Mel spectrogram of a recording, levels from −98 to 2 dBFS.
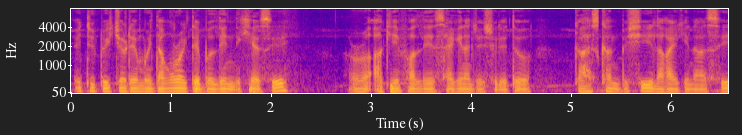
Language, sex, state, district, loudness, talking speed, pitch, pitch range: Nagamese, male, Nagaland, Dimapur, -20 LUFS, 190 wpm, 95 Hz, 90-105 Hz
